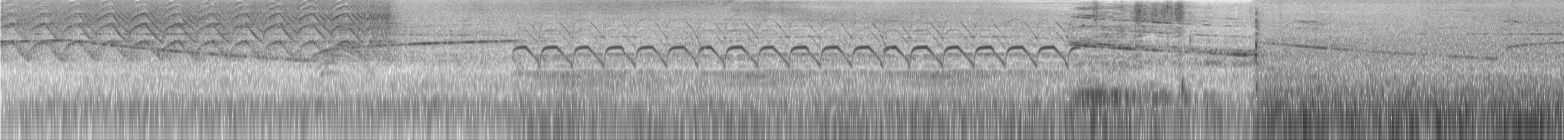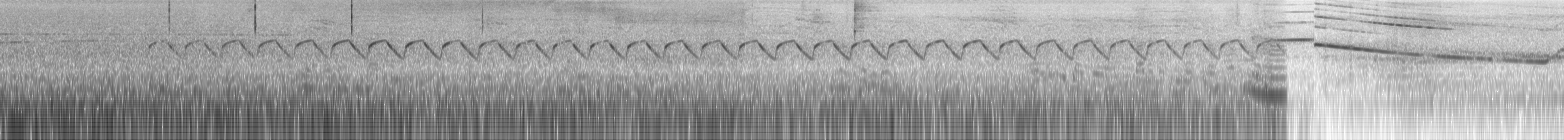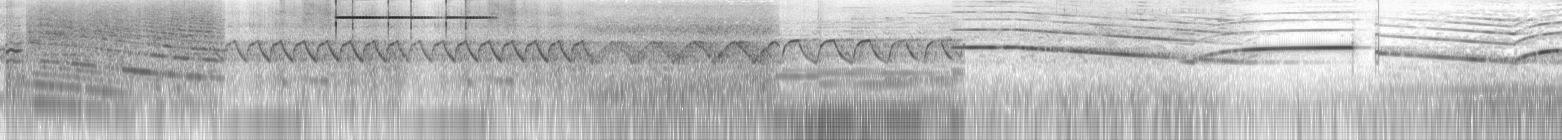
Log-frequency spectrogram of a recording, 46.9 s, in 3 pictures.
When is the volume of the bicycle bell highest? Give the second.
35 s.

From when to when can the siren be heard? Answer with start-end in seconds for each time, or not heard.
0.0-46.8.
